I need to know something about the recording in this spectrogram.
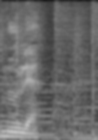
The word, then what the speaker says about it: Müller: no solamente fue bueno Thomas Müller para pronunciar bien su nombre en alemán fue un líder dio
